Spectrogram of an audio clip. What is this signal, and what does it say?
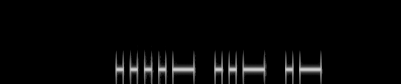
Morse code, heard as a keyed tone, about 17 wpm, 700 Hz. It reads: 4UA
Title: All Cut Numbers - 3-Digit 17wpm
